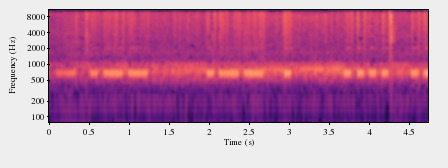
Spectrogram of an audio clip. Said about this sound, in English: The way the program works is I tune my FT-857D radio to somebody sending Morse code, and then I fine-tune it so that the tone that you're hearing is a frequency of 700 hertz.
